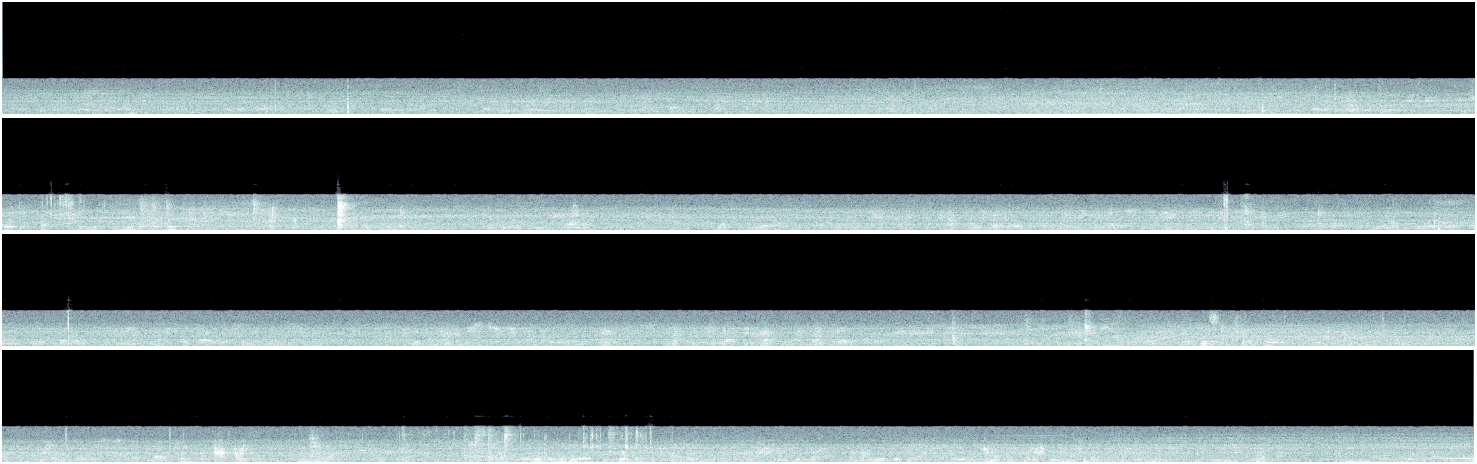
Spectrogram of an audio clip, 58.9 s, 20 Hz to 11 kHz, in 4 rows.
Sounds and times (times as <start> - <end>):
Speech: 0.0 - 58.9.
